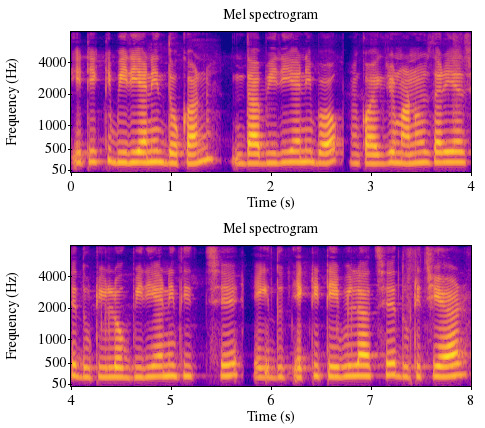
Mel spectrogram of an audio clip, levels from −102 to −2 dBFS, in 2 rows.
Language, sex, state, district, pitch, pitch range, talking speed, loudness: Bengali, female, West Bengal, Purulia, 215 Hz, 205-230 Hz, 180 wpm, -19 LUFS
